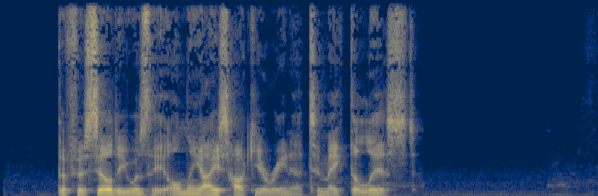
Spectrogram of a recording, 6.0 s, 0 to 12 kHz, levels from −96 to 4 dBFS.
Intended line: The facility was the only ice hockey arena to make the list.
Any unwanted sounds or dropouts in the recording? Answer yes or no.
no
